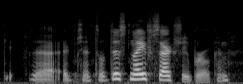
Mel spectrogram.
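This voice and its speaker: A woman's voice: medium pitch, very animated, a little fast, creaky, no echo. A sniffly woman hosting a casual crafting livestream, chatting and thinking aloud as she unboxes and works at home.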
